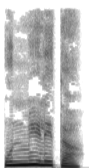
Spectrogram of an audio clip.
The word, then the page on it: ಉನ್ಮೂಳಿತ: Kannada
